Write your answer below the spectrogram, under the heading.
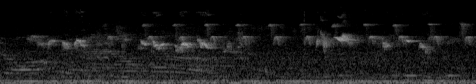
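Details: Red-whiskered bulbul decoy singing during a trapping session on 16 October 2016; a run of quick warbled and chirped notes throughout, louder bursts near the second and third-and-a-half seconds, with faint regular ticking in the background.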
